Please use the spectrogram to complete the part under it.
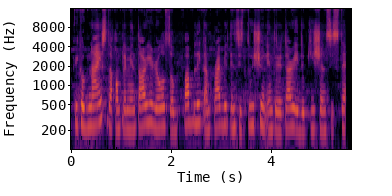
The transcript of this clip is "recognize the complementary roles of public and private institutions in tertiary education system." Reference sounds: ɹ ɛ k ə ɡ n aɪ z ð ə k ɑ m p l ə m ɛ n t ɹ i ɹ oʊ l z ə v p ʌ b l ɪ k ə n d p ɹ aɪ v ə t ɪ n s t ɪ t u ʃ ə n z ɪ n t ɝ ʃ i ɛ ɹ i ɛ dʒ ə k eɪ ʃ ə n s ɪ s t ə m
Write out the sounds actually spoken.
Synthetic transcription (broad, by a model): ɹ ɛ k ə ɡ n aɪ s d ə k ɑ m p l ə m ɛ n t ɹ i ɹ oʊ l s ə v p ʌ b l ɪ k ə n d p ɹ aɪ v ə t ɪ n s t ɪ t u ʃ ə n ɪ n t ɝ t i ɹ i ɛ dʒ ə k eɪ ʃ ə n s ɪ s t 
